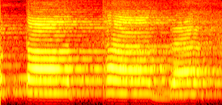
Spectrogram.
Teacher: दंता में। यानी जब हम इन वर्णों को बोलते हैं तो हमारा जो स्पर्श होता है जीभ का वो दंत से होता है।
